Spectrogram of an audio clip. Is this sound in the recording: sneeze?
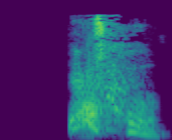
yes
